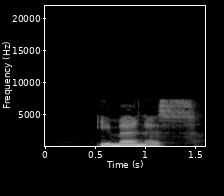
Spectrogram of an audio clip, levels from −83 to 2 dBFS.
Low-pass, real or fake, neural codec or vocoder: 7.2 kHz; real; none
